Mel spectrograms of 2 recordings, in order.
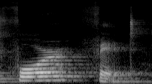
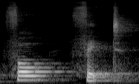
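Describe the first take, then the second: First: The R sound is clearly pronounced. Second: The R sound is not pronounced. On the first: "the Americans would pronounce the word as forfeit" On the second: "the letter R is silent"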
